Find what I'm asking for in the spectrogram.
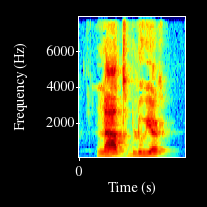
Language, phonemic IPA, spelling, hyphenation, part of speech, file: Dutch, /ˈlaːtˌblui̯ər/, laatbloeier, laat‧bloei‧er, noun, Nl-laatbloeier.ogg
- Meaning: 1. late bloomer, someone who excels or finds one calling at a late point in life 2. late bloomer, flower that blooms late in the season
